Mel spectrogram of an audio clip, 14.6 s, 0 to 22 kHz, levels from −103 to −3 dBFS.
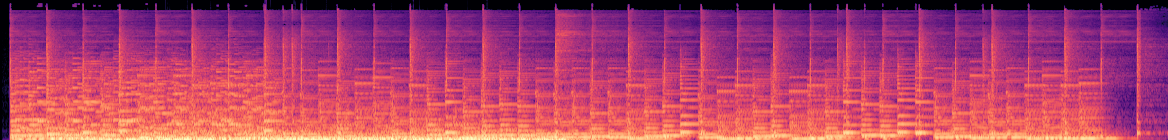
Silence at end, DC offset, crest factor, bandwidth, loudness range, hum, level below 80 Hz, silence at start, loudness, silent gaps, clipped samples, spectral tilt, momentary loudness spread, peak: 0.25 s; under 0.1%; 12 dB; 16.5 kHz; 3 LU; none; -14 dBFS; 0.1 s; -16 LUFS; none; under 0.1%; -6 dB/octave; 5 LU; 0 dBFS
